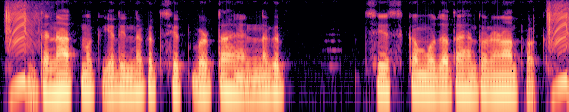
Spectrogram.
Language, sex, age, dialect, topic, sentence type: Hindi, male, 36-40, Marwari Dhudhari, banking, statement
